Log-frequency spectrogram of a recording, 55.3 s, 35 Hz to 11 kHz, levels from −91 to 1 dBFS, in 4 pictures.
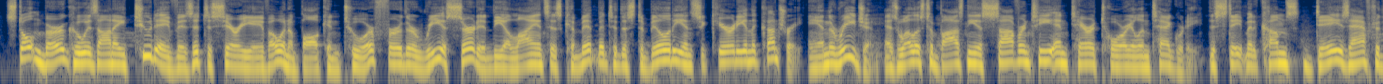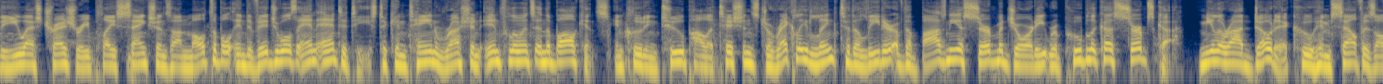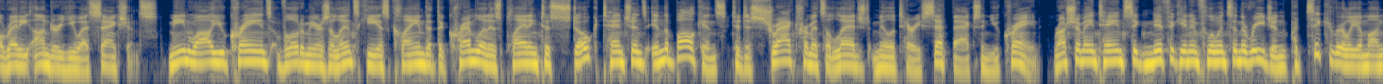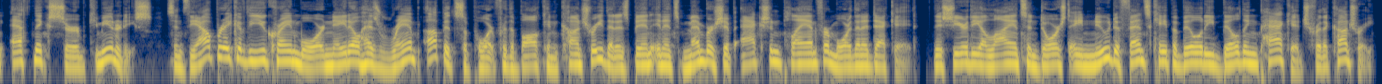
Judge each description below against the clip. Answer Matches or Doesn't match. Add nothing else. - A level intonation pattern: Doesn't match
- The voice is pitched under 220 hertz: Matches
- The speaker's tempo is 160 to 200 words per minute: Matches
